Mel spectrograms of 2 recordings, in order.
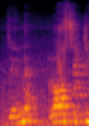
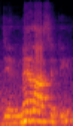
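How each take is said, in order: First: "generosity" with a strong "ros"; stress on third syllable. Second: "generosity" with the weight moved onto "ne"; wrong second-syllable stress. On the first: Teacher corrects the wrong version, third syllable of "generosity" stressed. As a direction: land firmly on "ros" in "generosity". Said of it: "You have to stress the raw". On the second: Teacher shows what not to say, second syllable of "generosity" wrongly stressed. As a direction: punch the "ne" in "generosity", weakening "ros". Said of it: "not generosity". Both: Shown as a demonstration.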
